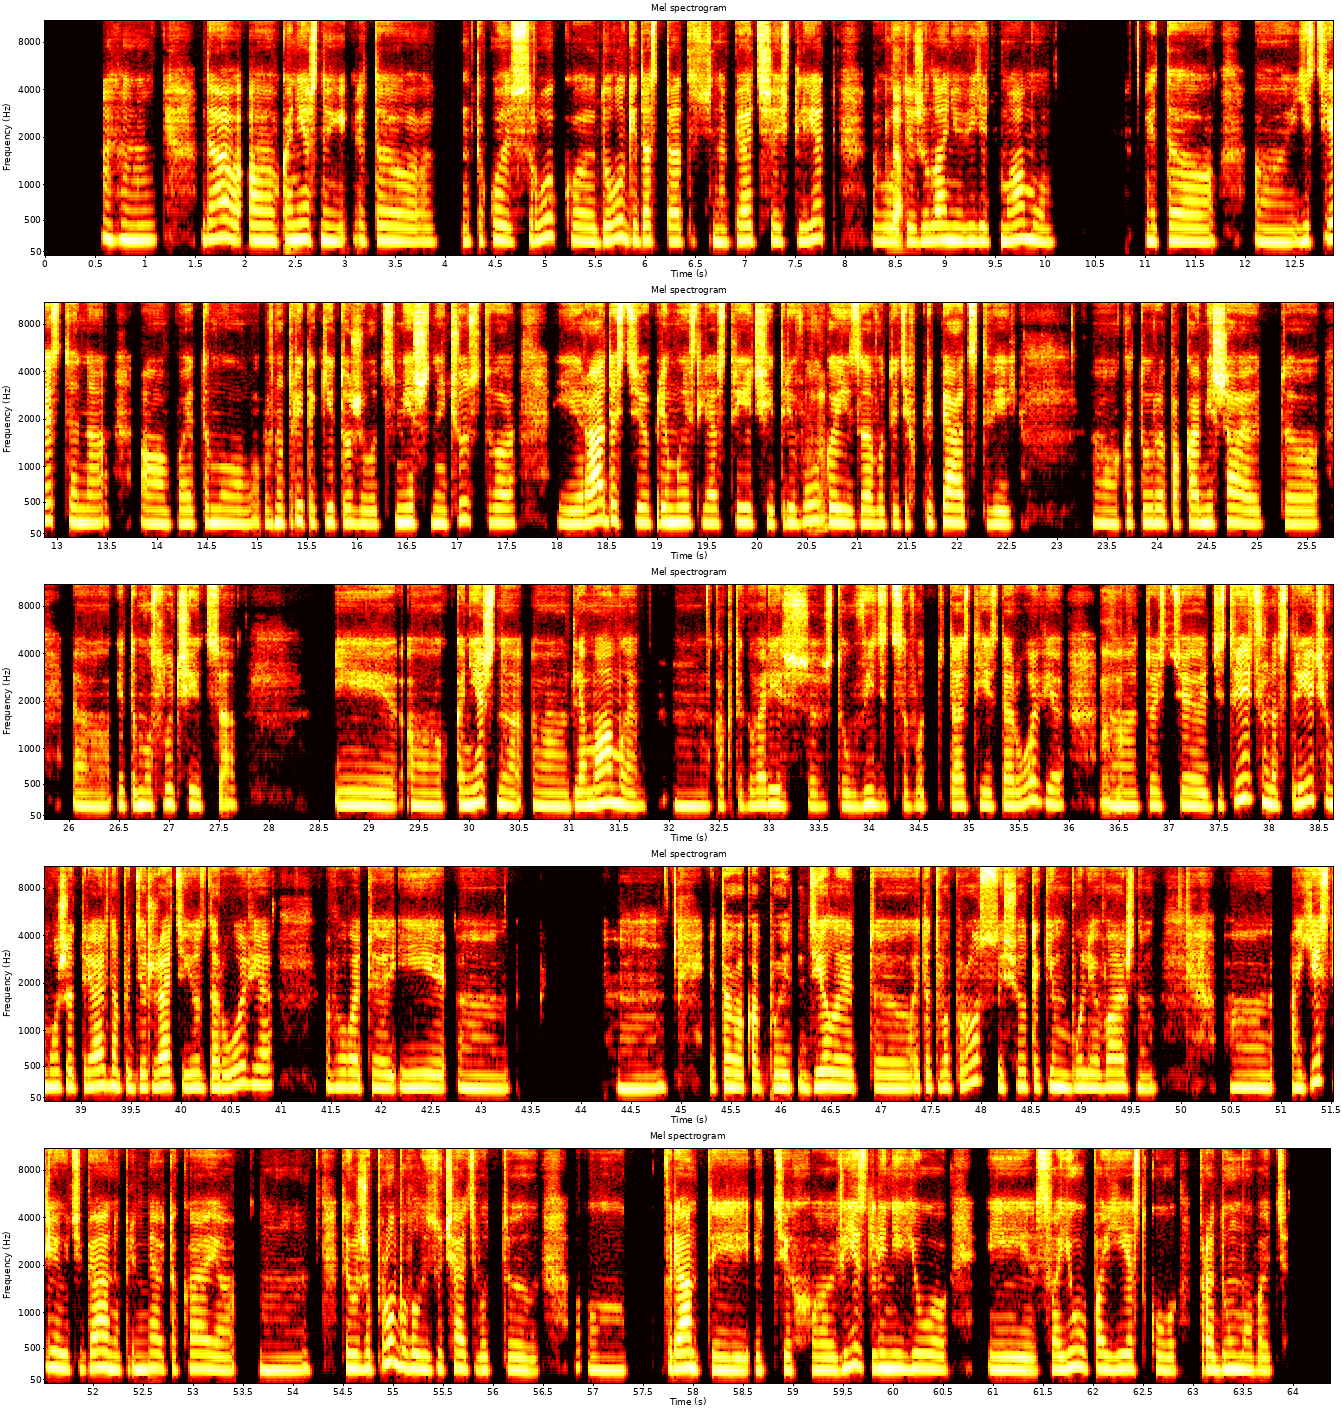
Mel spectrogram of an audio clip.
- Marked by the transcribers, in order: tapping; other background noise
- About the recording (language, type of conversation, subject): Russian, advice, Как справляться с уходом за пожилым родственником, если неизвестно, как долго это продлится?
